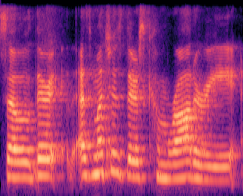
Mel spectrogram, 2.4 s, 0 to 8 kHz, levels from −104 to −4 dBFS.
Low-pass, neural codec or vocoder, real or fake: 7.2 kHz; none; real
